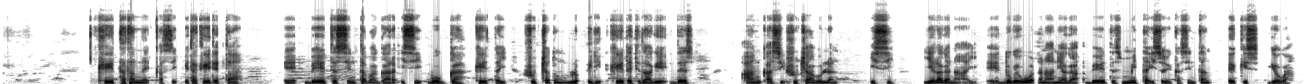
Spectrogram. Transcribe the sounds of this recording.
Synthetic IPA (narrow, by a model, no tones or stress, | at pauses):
kʰe̞ːt̪ːɐt̪ɐnːɛkʼɐsːɪɪt̪ɐkʰe̞ːt̪ʼɛt̪ːaː | bɛʔe̞ːt̪ːɛsɪnt̪ːɐbɐɡːaːɾɐ̰ʔɪsːɪwɔɡːakʰe̞ːt̪ːɐjʃʊt͡ʃːɐt̪ʊnlɔʔːɪd̪ɪkʰe̞ːt̪ʼːɛt̪ːɪd̪a̰ːɡe̞̰ːd̪ɛʔeːs | ʔɐŋkʼːɐsːɪ̰ʃʊt͡ʃːaːbɔlːɐn | ɪsːɪ | jɛlɐɡɐnɐ̰ʔɐ̰j̰d̪ʊɡɛwɔɗɐnaːnɪjɐɡa̰ːbɛʔeːt̪ːɛsmɪt̪ːɐʔɪsːɔjkːɐsɪnt̪ːɐn | ɛkʼːɪsɡɪjo̰ːɡa̰ː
